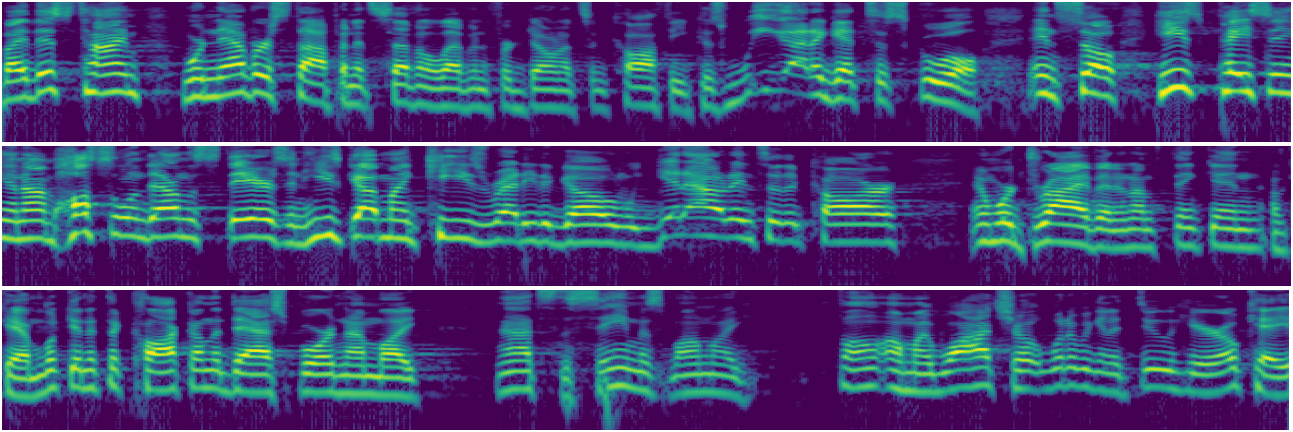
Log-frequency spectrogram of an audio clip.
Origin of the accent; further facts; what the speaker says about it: New York, United States; And I'm a New Yorker, and so yellow means floor it, right?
